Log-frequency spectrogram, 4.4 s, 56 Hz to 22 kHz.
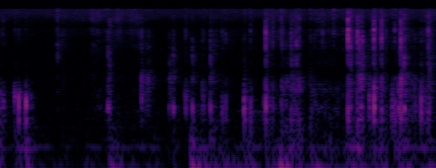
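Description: A white Nike Air Force 1 sneaker, hollow and empty, with a leather upper, printed laces and a rubber sole, is held in the hands and tapped and scratched with long pink nails. Soft, dry taps and scratchy, crinkling strokes come in quick irregular bursts, with dull low thumps underneath. Each sound stops almost at once, and the whole clip stays quiet.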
